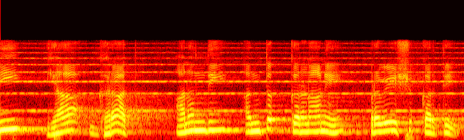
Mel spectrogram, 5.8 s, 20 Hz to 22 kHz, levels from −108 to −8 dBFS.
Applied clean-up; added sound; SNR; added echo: none; Bowed string instrument; 14 dB; none.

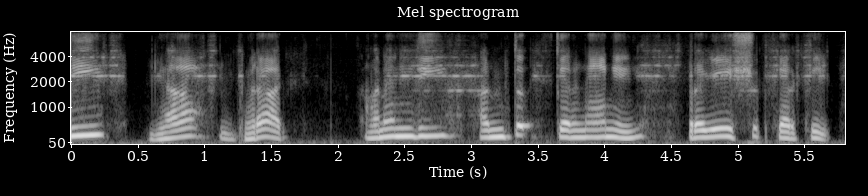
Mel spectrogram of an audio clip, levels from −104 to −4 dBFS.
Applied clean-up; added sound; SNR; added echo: neural diffusion model UNIVERSE++.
